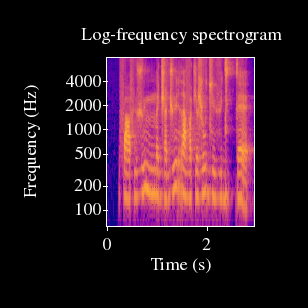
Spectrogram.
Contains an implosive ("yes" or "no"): no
